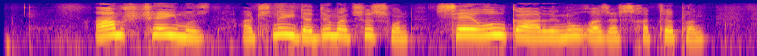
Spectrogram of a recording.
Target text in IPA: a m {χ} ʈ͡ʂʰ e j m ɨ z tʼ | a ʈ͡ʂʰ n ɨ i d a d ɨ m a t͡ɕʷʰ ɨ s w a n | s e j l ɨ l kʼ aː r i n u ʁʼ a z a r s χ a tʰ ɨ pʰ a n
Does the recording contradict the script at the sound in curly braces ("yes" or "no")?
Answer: yes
